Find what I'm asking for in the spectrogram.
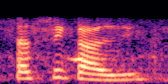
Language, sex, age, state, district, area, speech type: Punjabi, female, 18-30, Punjab, Barnala, rural, conversation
